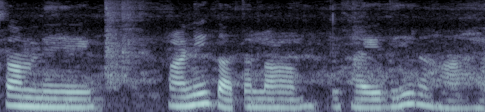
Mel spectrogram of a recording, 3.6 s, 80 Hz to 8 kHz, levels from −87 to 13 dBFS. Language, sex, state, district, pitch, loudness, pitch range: Hindi, female, Haryana, Charkhi Dadri, 175 Hz, -17 LUFS, 165-195 Hz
